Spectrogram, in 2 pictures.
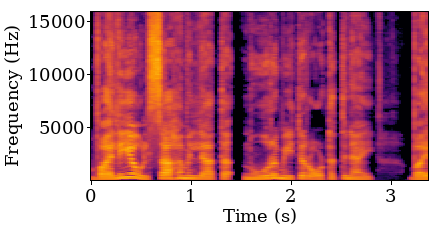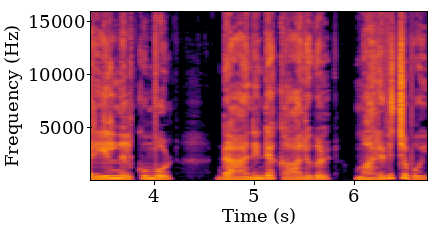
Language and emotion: Malayalam, fearful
